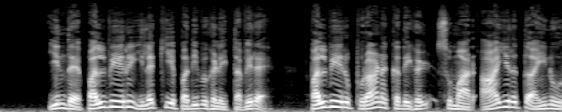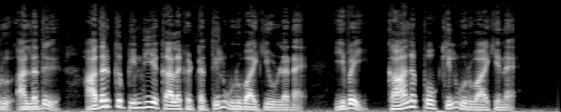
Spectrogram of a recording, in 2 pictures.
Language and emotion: Tamil, neutral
